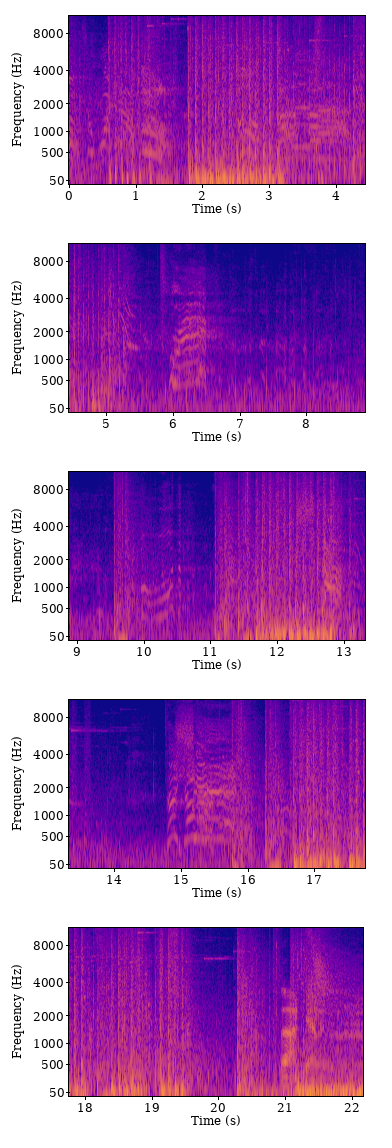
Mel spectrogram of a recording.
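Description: Gunfire in the video game GTA Online, bursts of rapid automatic shots and single cracks coming in several loud volleys with quieter gaps, mixed with other game sounds.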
